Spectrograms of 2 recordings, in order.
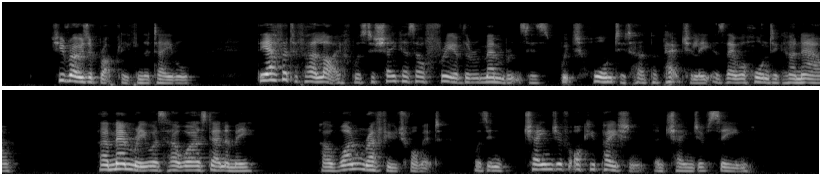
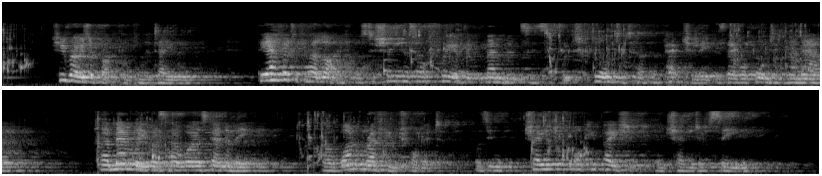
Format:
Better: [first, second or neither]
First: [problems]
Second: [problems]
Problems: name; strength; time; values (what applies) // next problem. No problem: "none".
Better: first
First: none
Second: background sound (Liquid); 16 dB below the speech // room echo; dies away in 1.3 s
